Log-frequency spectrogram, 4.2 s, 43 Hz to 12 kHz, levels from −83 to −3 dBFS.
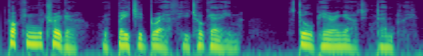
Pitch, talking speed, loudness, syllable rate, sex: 115 Hz, 185 wpm, -21 LUFS, 5.7 syllables/s, male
